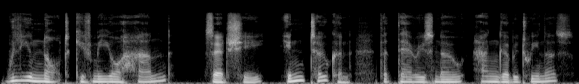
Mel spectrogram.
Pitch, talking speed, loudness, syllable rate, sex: 125 Hz, 185 wpm, -18 LUFS, 4.5 syllables/s, male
